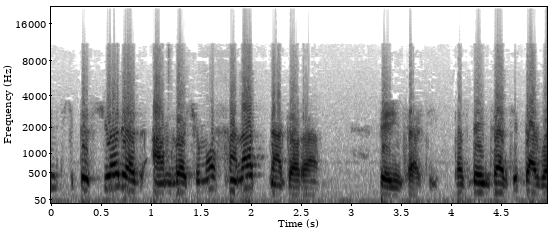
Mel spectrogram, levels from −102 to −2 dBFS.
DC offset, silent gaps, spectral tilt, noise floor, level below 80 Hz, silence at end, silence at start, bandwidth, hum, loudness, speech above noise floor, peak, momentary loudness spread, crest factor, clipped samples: under 0.1%; none; -5.5 dB/octave; -39 dBFS; -38 dBFS; 0 s; 0 s; 11.5 kHz; none; -9 LUFS; 30 dB; 0 dBFS; 8 LU; 8 dB; 1%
